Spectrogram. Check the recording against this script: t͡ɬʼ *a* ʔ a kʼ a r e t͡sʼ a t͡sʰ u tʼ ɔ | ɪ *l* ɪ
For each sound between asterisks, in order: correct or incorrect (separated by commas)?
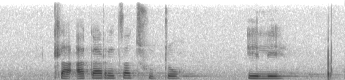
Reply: correct, correct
